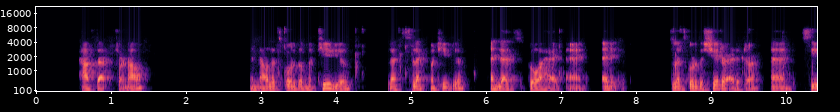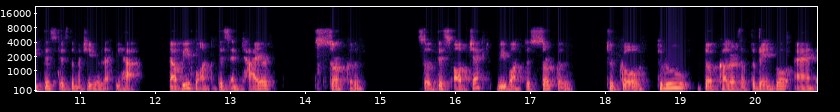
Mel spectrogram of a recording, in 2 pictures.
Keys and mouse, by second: 3.2 click, 4.3 click, 6.9-8.6 drag, 9.5 middle click, 10.3 ctrl+middle click, 14.3 KP_0, 15.0 middle click, 15.6-16.4 ctrl+middle drag, 20.1 middle click.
